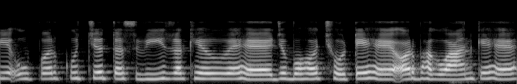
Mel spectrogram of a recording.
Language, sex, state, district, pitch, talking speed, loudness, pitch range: Hindi, female, Haryana, Charkhi Dadri, 260 Hz, 175 wpm, -15 LUFS, 245-270 Hz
